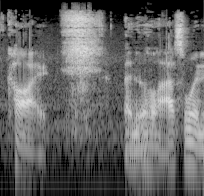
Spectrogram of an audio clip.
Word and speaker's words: Chai: It says Chai, it's C-H-A-I, the last word, but it's Shaddai El Kai.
